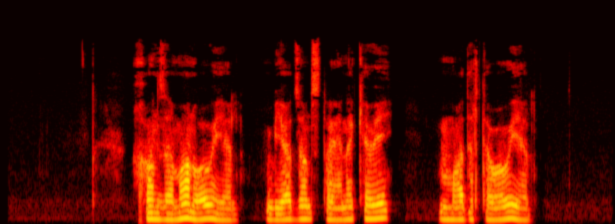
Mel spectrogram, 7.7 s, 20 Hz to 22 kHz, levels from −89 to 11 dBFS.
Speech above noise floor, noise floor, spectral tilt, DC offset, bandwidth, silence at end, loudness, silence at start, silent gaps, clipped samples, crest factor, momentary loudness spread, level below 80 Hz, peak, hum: 46 dB; -68 dBFS; -6.5 dB/octave; under 0.1%; 10.5 kHz; 1.05 s; -23 LUFS; 1.65 s; none; under 0.1%; 20 dB; 13 LU; -56 dBFS; -4 dBFS; none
